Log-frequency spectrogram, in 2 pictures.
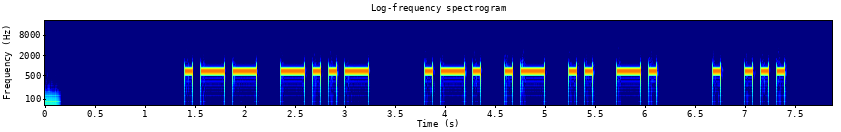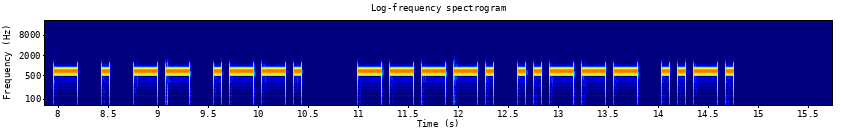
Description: Morse code, heard as a keyed tone, about 15 wpm, 700 Hz. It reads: WX RAIN ES TEMP 92F
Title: Practice QSO - Exchange 2 - Info - 15wpm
